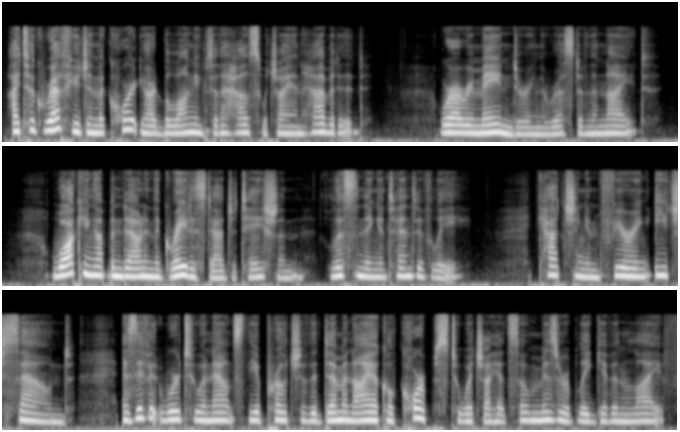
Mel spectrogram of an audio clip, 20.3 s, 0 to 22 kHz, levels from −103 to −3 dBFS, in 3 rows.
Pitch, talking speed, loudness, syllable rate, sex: 190 Hz, 170 wpm, -20 LUFS, 5.5 syllables/s, female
